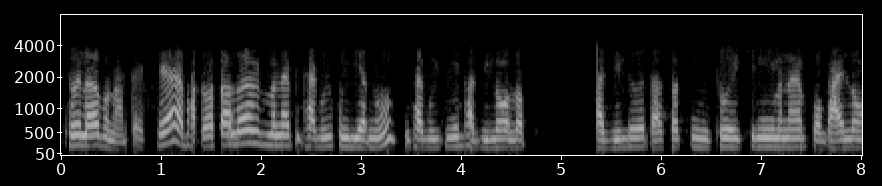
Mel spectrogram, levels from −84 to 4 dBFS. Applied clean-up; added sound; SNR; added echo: neural mask model Resemble Enhance denoiser.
